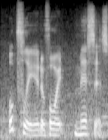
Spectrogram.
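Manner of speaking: normal talking voice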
